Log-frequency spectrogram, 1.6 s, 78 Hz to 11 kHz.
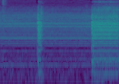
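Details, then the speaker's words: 1960s record player with modern cartridge on adapted arm, driving a development amp direct from the cartridge: constant buzzy hum unchanged at minimum volume, from ripple of a poorly filtered bench power supply; mains hum. "the power supply i'm using hasn't got a lot of filtering on it so that's going to cause quite a bit of um buzz"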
